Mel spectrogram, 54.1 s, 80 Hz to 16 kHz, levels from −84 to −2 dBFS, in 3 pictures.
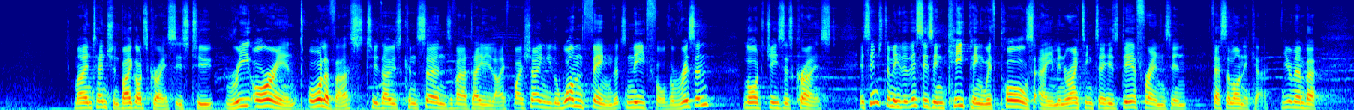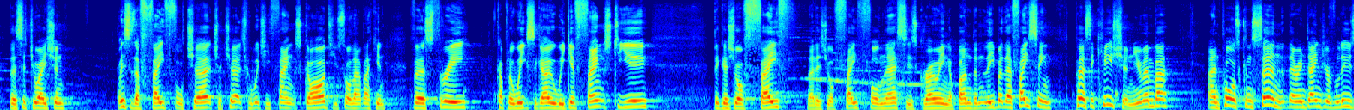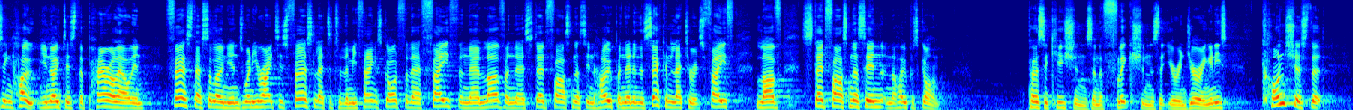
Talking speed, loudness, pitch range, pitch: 185 wpm, -24 LUFS, 155-195 Hz, 175 Hz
